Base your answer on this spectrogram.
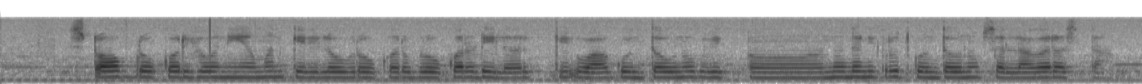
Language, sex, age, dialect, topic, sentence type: Marathi, female, 18-24, Southern Konkan, banking, statement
